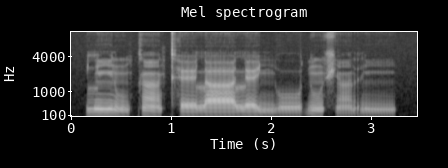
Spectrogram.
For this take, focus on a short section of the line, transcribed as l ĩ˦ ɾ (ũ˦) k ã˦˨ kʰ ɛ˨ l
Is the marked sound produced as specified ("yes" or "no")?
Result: no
